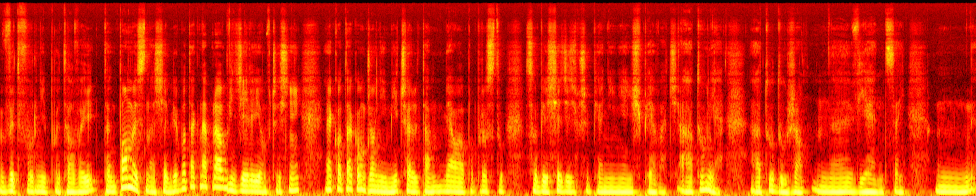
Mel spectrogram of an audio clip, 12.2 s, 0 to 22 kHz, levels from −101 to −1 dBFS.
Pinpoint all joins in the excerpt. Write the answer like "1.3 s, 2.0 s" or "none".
2.8 s, 4.6 s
